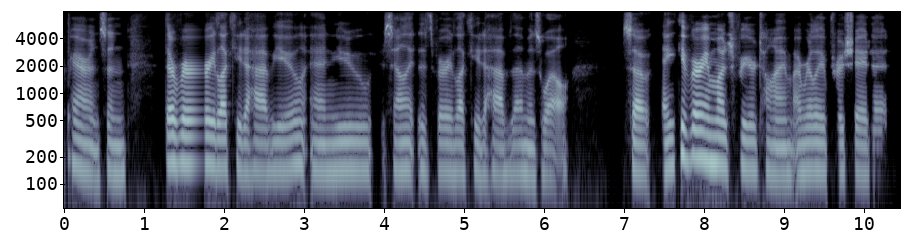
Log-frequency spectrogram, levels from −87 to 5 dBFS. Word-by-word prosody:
parents, 140 -7 -1
and 135 -2 -5 0.5
they're 175 -1 +5
very 170 -1 +4
lucky 155 0 +1
to 140 - +1
have 140 0 -1
you, 150 +3 -3
and 140 -1 -5
you 145 -1 -4 0.2
sound 145 0 +1
like - - -7
it's 140 -3 -7
very 140 -1 -3
lucky 135 +1 -4
to 130 - -4
have 130 0 -3
them 135 +1 -6
as 125 -1 -2
well. 125 -2 -3 0.7
So, 135 -1 +3 0.2
thank 155 +5 -2
you 215 - +7
very 195 -1 +7
much 165 -3 +3
for 160 - -3
your 145 -1 0
time, 130 -3 -3
I - - -2
really 140 +1 -1
appreciate 135 -1 0
it. 130 -1 -7
140 Hz, 185 wpm, -25 LUFS, 135-155 Hz, 0.7 s, you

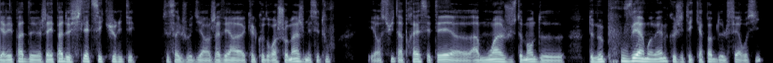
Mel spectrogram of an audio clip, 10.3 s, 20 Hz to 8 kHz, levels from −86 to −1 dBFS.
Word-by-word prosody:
y 95 - +3
avait 95 +2 +2
pas 115 +2 0
de 95 -3 0
j'avais 100 +1 +2
pas 120 - +3
de 105 -3 +3
filet 120 +6 +2
de - - -6
sécurité. 105 -4 -3 0.3
C'est 95 - -9
ça 95 0 -2
que 90 - -2
je - - -12
veux 90 - -4
dire, 90 -2 -3
heu, - - -3
j'avais, 90 +2 -1
heu, 85 -2 0
quelques 95 -1 -4
droits 90 -1 0
chômage, 110 +4 +1
mais 90 - 0
c'est - - -6
tout. 110 -2 -9 0.5
Et - - -7
ensuite 95 +7 -6
après, 110 +7 +1
c'était, 100 0 +2
heu, 80 -3 -1
à 85 +1 -1
moi 100 +4 +3
justement 95 +2 0
de 80 -5 -3 0.3
de - - +2
me 105 +4 +3
prouver 125 +4 +4
à 125 - +8
moi-même 115 +3 +3
que 110 - -1
j'étais 95 -1 -6
capable 100 +1 -3
de 90 - -3
le 80 - -4
faire 95 -5 -4
aussi. 165 - -7
95 Hz, 270 wpm, -24 LUFS, 90-110 Hz, 0.5 s, à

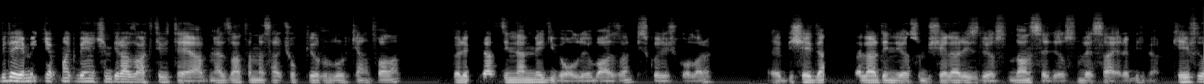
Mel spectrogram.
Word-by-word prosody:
Bir 160 - 0
de, 175 - +9
yemek 155 +1 +7
yapmak 145 -1 0
benim 140 0 +5
için 130 -1 -3
biraz 125 -2 +4
aktivite 110 0 -1
ya. 80 0 +2
Ben 90 0 -3
zaten, 100 +2 -2
mesela, 95 -2 -3
çok 100 +2 -10
yorulurken, 95 -1 -3
falan, 100 +5 -2 0.5
böyle 100 0 +4
biraz 125 -4 +2
dinlenme 105 +1 +3
gibi 95 -4 -3
oluyor, 80 +1 -2
bazen 85 +6 -2
psikolojik 85 -7 -5
olarak. 110 +2 -5 0.6
Eee, 85 -2 -4
bir 95 - -1
şeyden 100 0 +6 0.3
şeyler 95 0 +5
dinliyorsun, 90 -1 0
bir - - -5
şeyler 95 -1 +2
izliyorsun, 90 0 -3
dans 95 0 +2
ediyorsun 80 +4 -4
vs. - - -2 0.3
bilmiyorum. 95 +2 -15
Keyifli 110 +4 +2
95 Hz, 180 wpm, -22 LUFS, 90-110 Hz, 0.6 s, de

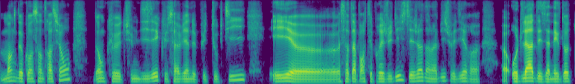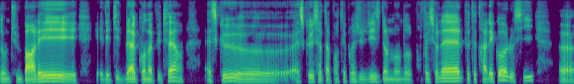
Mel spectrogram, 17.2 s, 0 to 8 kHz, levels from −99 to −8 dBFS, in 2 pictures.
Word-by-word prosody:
manque 120 +4 -3
de 105 - 0
concentration 105 - -1 0.3
donc, 105 +1 -4
heu, 100 -1 0
tu 95 - -6
me 100 - -5
disais 100 +8 -1
que - - -10
ça 95 0 -1
vient 95 0 0
depuis 90 -2 -8
tout 95 - -8
petit 160 - -3 0.4
et 110 +2 +5
heu, 90 -1 +2
ça 100 - -1
t'a 100 +1 +2
porté 100 +2 -4
préjudice 105 +10 -2
déjà 120 +3 -1
dans 110 -4 -5
la 95 0 -4
vie? 125 - -9
Je 125 - -5
veux 95 - -6
dire, 105 0 -4
heu, 90 - -6 0.5
au-delà 110 +3 +7
des 100 -3 -1
anecdotes 95 +2 +1
dont 100 -1 -5
tu 95 - -8
me 90 - -10
parlais 100 +1 +5
et 90 - -5 0.3
et - - -8
des 85 - -4
petites 90 +1 -6
blagues 95 0 +6
qu'on 95 +1 -3
a 90 - +1
pu - - -12
te - - -5
faire. - - +3 0.4
Est-ce - - +4
que, 110 - -5
heu, 95 - -3 0.3
est-ce - - +4
que - - -2
ça - - +1
t'a - - -6
porté - - -12
préjudice 95 +1 -5
dans 90 - -3
le 90 - -10
monde 90 0 -8
professionnel, 110 +4 +3
peut-être - - -8
à - - +1
l'école 75 +9 +1
aussi, 125 +6 -2 0.4
heu 475 - -2
100 Hz, 220 wpm, -25 LUFS, 95-110 Hz, 0.5 s, au-delà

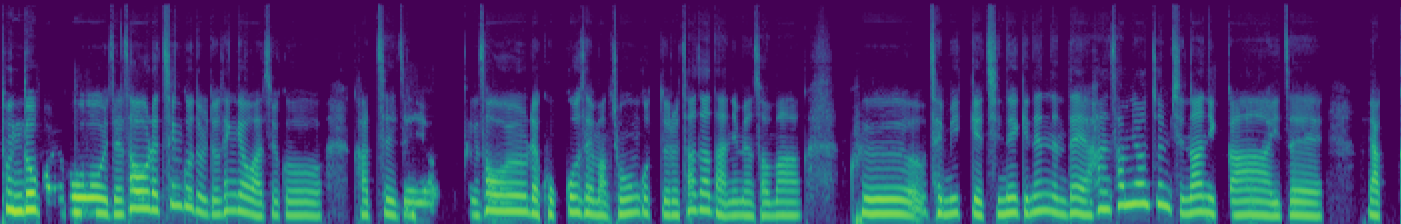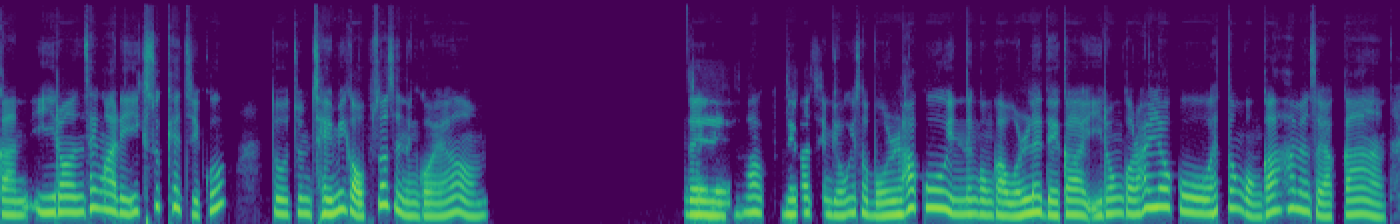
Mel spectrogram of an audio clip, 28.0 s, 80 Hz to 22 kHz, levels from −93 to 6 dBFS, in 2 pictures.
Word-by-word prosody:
돈도 275 0 +7
벌고 235 +1 +4
이제 215 0 0
서울에 295 0 +4
친구들도 280 - -3
생겨 255 0 -1
가지고 200 -1 -3 0.3
같이 210 +1 -4
이제 200 +1 -6
여 195 -1 -3 0.4
그 205 - -3
서울의 255 -1 +2
곳곳에 230 +1 -1
막 195 -3 -3
좋은 225 +2 -1
곳들을 210 -3 -3
찾아다니면서 200 -7 -3
막 200 0 -3 0.5
그 220 -2 +2
재미있게 220 -1 -1
지내긴 225 +3 -1
했는데 230 -4 -1
한 280 +8 -1
3 350 +3 0
년쯤 365 -2 +1
지나니까 210 -4 -1
이제 190 0 -1 0.5
약간 205 0 -2
이런 240 -3 +1
생활이 265 -7 0
익숙해지고 290 - -3 0.5
또 220 -3 +1
좀 220 +2 -2
재미가 225 +5 +3
없어지는 220 - +1
거예요. 190 +1 -1 2.0
네. 205 -2 +4
막 235 +2 -2 0.2
'내가 215 +2 0
지금 205 0 -6
여기서 220 +3 -1
뭘 195 +2 +2
하고 305 +1 +3
있는 220 -1 0
건가? 200 -1 +1
원래 210 +6 +4
내가 210 -1 +1
이런 220 +4 -1
걸 220 -2 +1
하려고 265 -7 +2
했던 290 +4 -2
건가?' 210 +3 0
하면서 275 -6 -2
약간 200 -1 -2
220 Hz, 260 characters per minute, -18 LUFS, 205-255 Hz, 2.0 s, 돈도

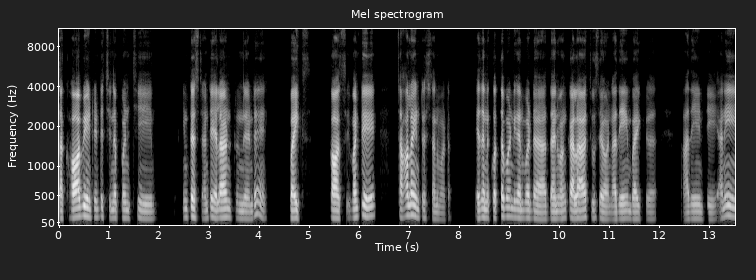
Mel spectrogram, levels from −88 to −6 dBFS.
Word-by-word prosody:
నాకు 125 - -2
హాబీ 150 +4 +8
ఏంటంటే, 140 +1 -6
చిన్నప్పటినుంచి 130 0 -7 0.9
ఇంట్రెస్ట్ 140 0 +1
అంటే, 130 +5 -5
ఎలా 135 +1 +6
ఉంటుంది 125 -3 -9
అంటే 180 +11 -6 0.7
బైక్స్, 130 -1 +3 0.5
కార్స్ 125 -1 +6
ఇవంటే 140 +5 +1 0.7
చాలా 170 +6 +4
ఇంట్రెస్టన్నమాట. 115 -6 -11 0.6
ఏదైనా 135 0 0
కొత్త 135 +1 -1
బండి 155 -2 -3
కనపడ్డ 130 -1 -1 0.3
దాని 120 0 +1
వంక 125 +2 -6
అలా 125 +1 +5 0.2
చూసేవాడిని. 115 -4 -5
అదేం 120 +2 -2
బైకు, 115 0 -5 0.7
అదేంటి 115 -1 -8 0.2
అని 160 +5 -2
130 Hz, 115 wpm, -22 LUFS, 120-140 Hz, 0.9 s, హాబీ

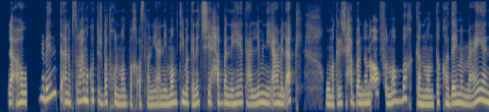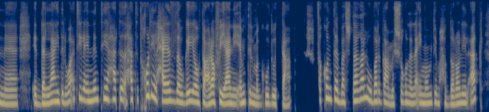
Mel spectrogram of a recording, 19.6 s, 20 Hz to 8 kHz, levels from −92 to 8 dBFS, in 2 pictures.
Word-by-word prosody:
لأ، 195 0 +3
هو 205 +1 +3 0.3
وأنا 275 - 0
بنت 385 +6 -2
أنا 200 -2 +1
بصراحة 225 +5 -2
ما 235 - +4
كنتش 235 -2 -3
بادخل 195 +1 -2
مطبخ 160 -1 -5
أصلًا، 150 -1 -6
يعني 160 0 -2
مامتي 190 +4 +1
ما 185 - +2
كانتش 175 +4 -3
حابّة 190 0 0
إن 170 -2 -2
هي 185 +4 -1
تعلِّمني 175 +3 -2
أعمل 180 -1 +1
أكل، - - +2 0.5
وما 165 -2 0
كانتش 175 +3 -5
حابة 190 - -1
إن 180 0 0
أنا 185 0 +1
أقَف 200 - +3
في - - -13
المطبخ، 220 +9 0
كان 175 -4 +1
منطقها 160 +4 -1
دايمًا 185 +2 +2
معايا 190 +9 +1
إن 160 -5 0 0.3
اتدلّعي 180 +5 +2
دلوقتي، 220 +8 -1
لأن 230 -3 +2
أنتِ 255 +3 0
هت 260 0 +1
هتدخلي 260 +6 +1
الحياة 225 -4 +4
الزوجية 215 -1 +2
وتعرفي 200 +2 +3
يعني 175 -1 +3
قيمة 190 +2 +1
المجهود 170 -2 -1
والتعب، 160 - -3 0.5
فكنت 270 -2 0
باشتغل 230 +5 +1
وبارجع 215 -5 0
من 160 - -5
الشغل 195 +3 -3
ألاقي 185 +1 -2
مامتي 180 +2 -1
محضّرة 170 -1 -2
لي 185 +1 +1
الأكل 240 +7 -1
190 Hz, 175 wpm, -23 LUFS, 175-220 Hz, 0.5 s, ما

